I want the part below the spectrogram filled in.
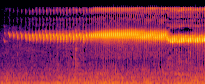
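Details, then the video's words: Canary song: a rapid rolling trill that starts soft and speeds up into a loud, continuous high buzz, then drops slightly in pitch to a steady fast rattle. "تغريد كناري احترافي صوت يشعل الحماس عند الطيور"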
